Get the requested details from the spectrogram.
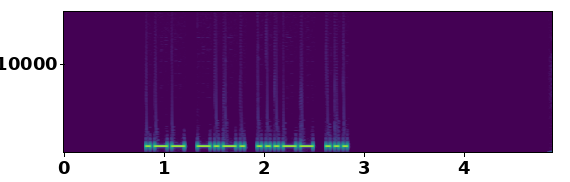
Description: Morse code, heard as a keyed tone, about 28 wpm, 700 Hz. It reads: WC3S
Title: USA Call Signs - 4 Characters - Repeated 3x - 28wpm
